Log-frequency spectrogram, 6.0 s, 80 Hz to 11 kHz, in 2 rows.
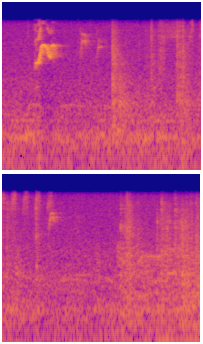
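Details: Cockatiels, including a half-sider bird, recorded 6 March 2012: one loud, wavering whistled call rises and dips early on, followed by fainter short calls and soft clicking over a low background hum.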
